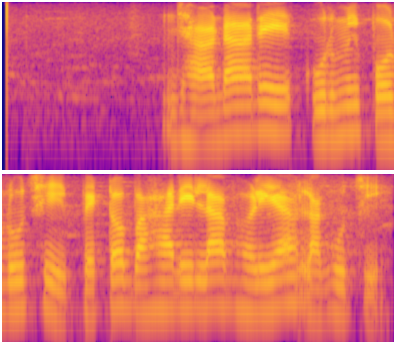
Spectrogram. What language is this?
Odia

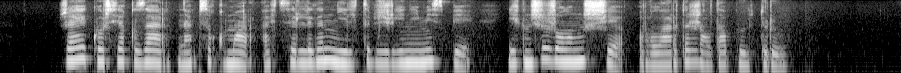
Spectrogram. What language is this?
Kazakh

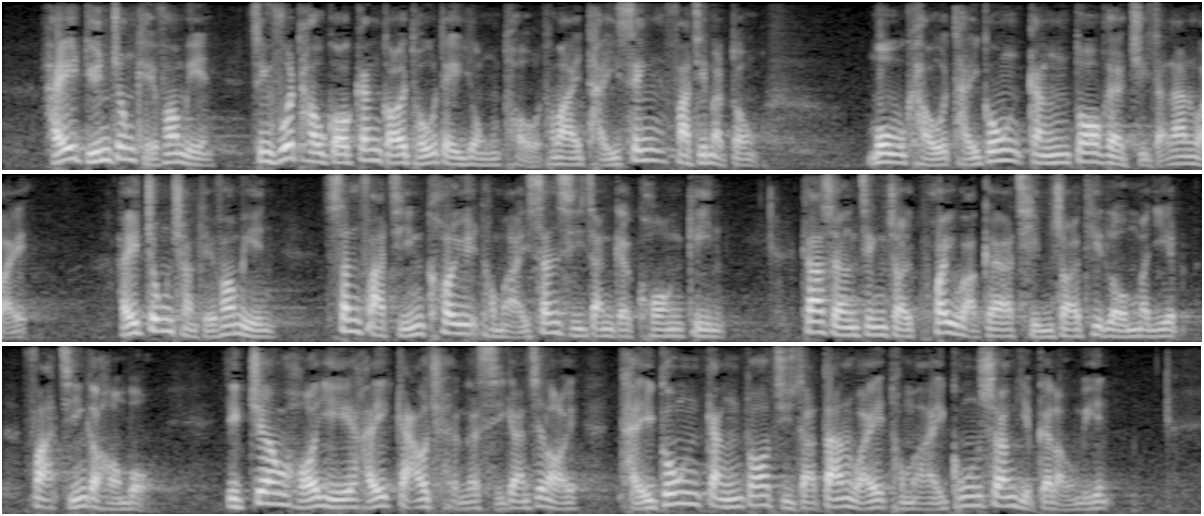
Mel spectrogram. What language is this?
Cantonese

